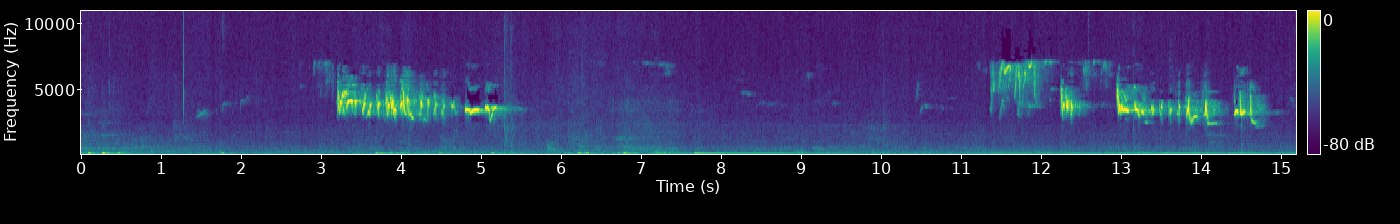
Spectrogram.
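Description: A European robin sings high, fluting, warbling phrases in two bursts separated by a pause, over a faint low hum.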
